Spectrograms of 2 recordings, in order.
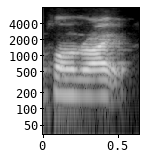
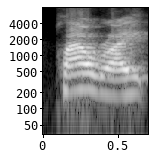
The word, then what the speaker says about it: Plowright: did with me and Pharaoh Natasha Richardson Joan plone right plowright and Jim Broadbent and then you did a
